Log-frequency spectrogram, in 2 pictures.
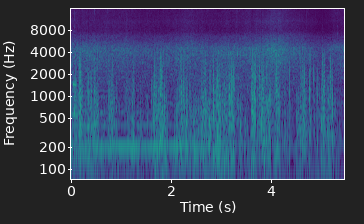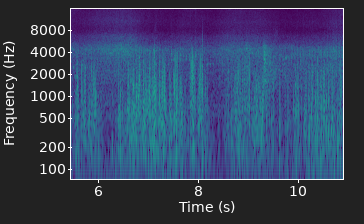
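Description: Strong wind buffeting the microphone in irregular gusts, over choppy river water splashing against the side of the vessel. A steady low hum runs under it for the first two or three seconds.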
